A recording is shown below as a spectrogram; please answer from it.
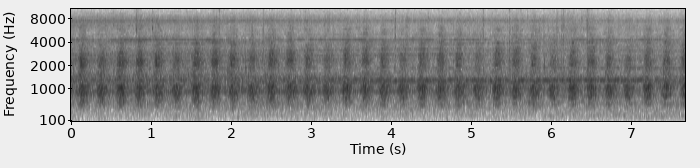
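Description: An HO scale model of a Sacramento Northern train rolls past with a steady, rapid rhythmic clicking and a hissing wash, holding an even loudness throughout.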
